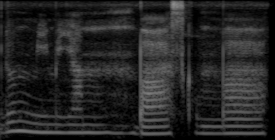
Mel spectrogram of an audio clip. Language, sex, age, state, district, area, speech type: Manipuri, female, 30-45, Manipur, Senapati, rural, spontaneous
